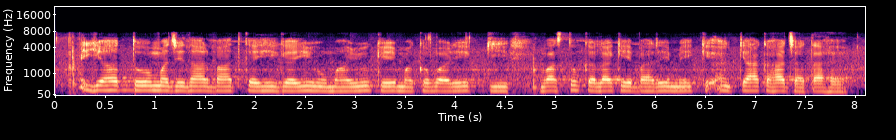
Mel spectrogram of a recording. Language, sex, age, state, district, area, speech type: Hindi, female, 30-45, Bihar, Vaishali, urban, read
